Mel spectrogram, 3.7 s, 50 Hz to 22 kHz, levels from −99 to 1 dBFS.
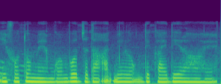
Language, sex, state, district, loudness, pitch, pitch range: Hindi, female, Arunachal Pradesh, Papum Pare, -16 LUFS, 165 Hz, 160-175 Hz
